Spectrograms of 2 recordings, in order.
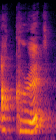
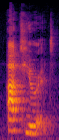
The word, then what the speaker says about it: accurate: We don't say accurate. Oh, there is only one K when you pronounce it, and it is accurate.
